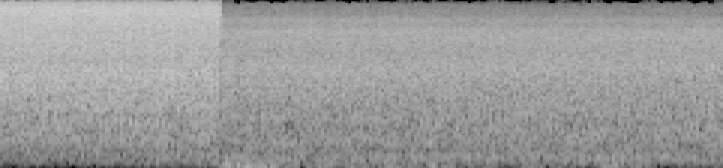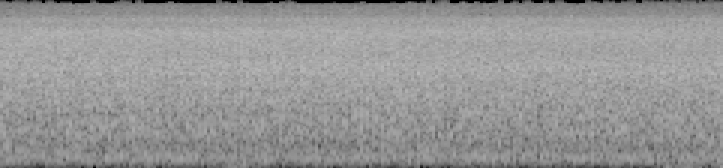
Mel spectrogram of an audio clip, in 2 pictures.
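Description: Water rushes and splashes loudly close by.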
